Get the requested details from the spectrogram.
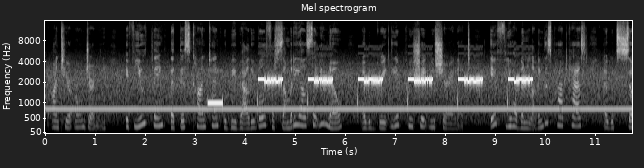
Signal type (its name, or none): radio time signal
